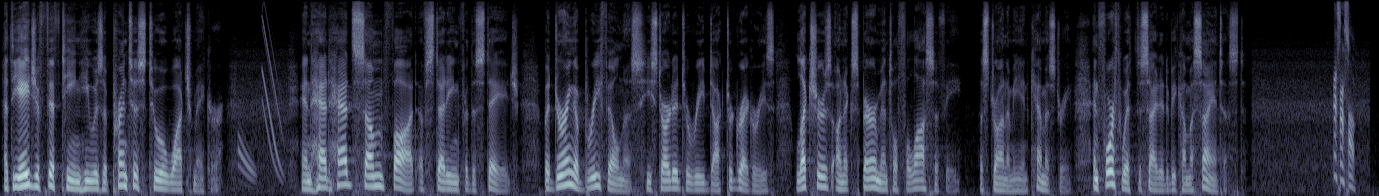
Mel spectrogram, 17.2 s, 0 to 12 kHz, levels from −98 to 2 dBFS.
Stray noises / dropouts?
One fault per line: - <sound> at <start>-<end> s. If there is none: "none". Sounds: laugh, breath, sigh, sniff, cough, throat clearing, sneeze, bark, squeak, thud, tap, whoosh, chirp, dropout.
- chirp at 3.0-3.6 s
- chirp at 16.7-17.0 s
